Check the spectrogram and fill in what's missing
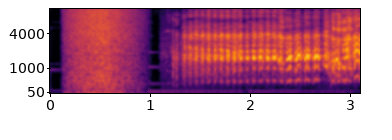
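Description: A lyrebird gives a fast run of harsh, nasal, ringing notes, about seven a second, that climb slightly in pitch. A brief rushing noise comes just before.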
